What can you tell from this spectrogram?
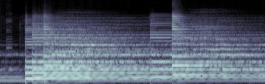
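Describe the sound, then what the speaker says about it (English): Electric guitar chords through a Strymon Nightsky reverb pedal set fully wet, notes blooming and sustaining into a thick ambient wash, with a second strum midway. "Or make it all reverb."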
